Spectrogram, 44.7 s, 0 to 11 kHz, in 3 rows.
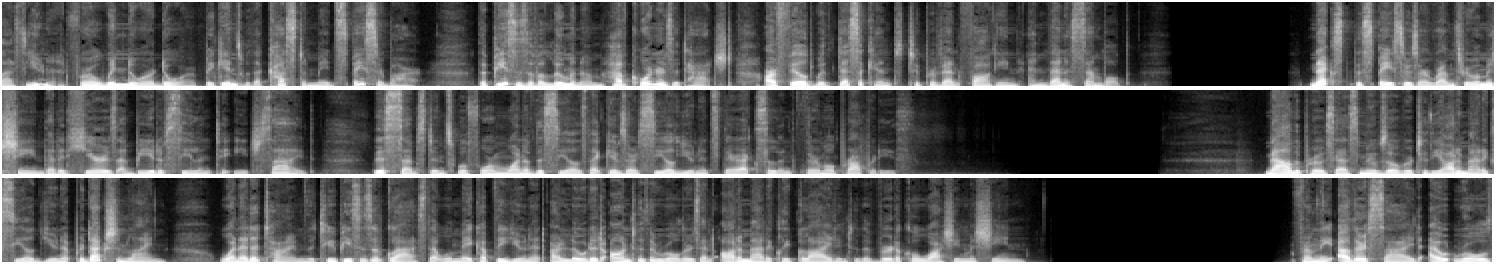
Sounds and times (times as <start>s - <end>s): Speech: 0.0s - 4.2s, 4.8s - 11.3s, 13.1s - 18.0s, 18.6s - 24.0s, 27.6s - 40.2s, 42.8s - 44.7s.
